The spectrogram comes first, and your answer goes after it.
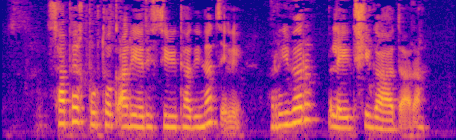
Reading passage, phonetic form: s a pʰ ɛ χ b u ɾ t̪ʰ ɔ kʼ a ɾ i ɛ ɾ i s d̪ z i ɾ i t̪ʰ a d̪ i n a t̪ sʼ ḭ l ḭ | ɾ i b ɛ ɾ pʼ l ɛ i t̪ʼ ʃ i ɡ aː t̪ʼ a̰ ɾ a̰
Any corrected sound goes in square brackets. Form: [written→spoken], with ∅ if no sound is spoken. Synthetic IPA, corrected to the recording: s a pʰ ɛ χ b u ɾ t̪ʰ ɔ kʼ a ɾ i ɛ ɾ i s d̪ z i ɾ i t̪ʰ a d̪ i n a t̪ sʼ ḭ l ḭ | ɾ i [b→v] ɛ ɾ pʼ l ɛ i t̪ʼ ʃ i ɡ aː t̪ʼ a̰ ɾ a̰

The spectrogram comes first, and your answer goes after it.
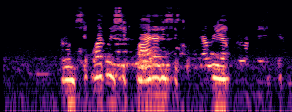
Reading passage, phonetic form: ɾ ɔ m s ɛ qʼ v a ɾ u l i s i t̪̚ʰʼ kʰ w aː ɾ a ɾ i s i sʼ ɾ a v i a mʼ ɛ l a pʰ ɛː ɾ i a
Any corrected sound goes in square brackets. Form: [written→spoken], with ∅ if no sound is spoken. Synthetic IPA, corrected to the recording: ɾ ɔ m s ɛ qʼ [v→w] a ɾ u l i s i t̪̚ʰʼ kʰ w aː ɾ a ɾ i s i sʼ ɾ a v i a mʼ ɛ l a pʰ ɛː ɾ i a

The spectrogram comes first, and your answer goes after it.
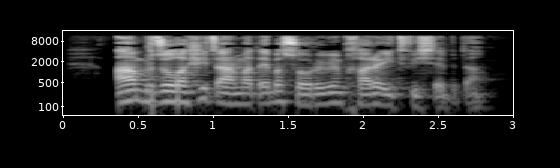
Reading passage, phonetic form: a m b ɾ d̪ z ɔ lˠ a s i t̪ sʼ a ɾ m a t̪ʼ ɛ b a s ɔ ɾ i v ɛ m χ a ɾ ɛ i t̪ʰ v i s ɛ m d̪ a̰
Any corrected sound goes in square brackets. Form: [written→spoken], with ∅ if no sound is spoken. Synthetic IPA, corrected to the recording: a m b ɾ d̪ z ɔ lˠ a [s→ʃ] i t̪ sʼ a ɾ m a t̪ʼ ɛ b a s ɔ ɾ i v ɛ m χ a ɾ ɛ i t̪ʰ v i s ɛ [m→b] d̪ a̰

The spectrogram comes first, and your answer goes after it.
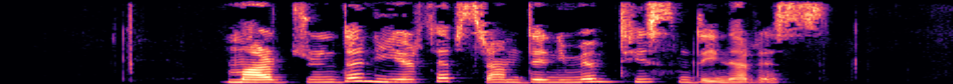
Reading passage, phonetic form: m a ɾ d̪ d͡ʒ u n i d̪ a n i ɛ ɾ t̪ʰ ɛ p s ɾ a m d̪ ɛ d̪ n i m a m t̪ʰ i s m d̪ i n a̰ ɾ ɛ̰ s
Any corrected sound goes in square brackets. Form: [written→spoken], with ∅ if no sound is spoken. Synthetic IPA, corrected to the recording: m a ɾ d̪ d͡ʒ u n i d̪ a n i ɛ ɾ t̪ʰ ɛ p s ɾ a m d̪ ɛ [d̪→∅] n i m [a→ɛ] m t̪ʰ i s m d̪ i n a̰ ɾ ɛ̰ s

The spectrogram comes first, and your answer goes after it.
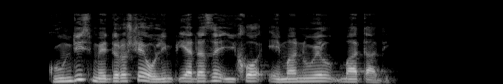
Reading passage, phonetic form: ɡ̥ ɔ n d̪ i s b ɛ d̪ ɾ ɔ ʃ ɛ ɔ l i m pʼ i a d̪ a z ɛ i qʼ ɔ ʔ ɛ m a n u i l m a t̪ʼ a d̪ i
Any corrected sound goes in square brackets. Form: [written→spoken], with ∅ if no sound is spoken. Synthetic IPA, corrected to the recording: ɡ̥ [ɔ→u] n d̪ i s [b→m] ɛ d̪ ɾ ɔ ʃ ɛ ɔ l i m pʼ i a d̪ a z ɛ i qʼ ɔ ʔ ɛ m a n u [i→ɛ] l m a t̪ʼ a d̪ i

